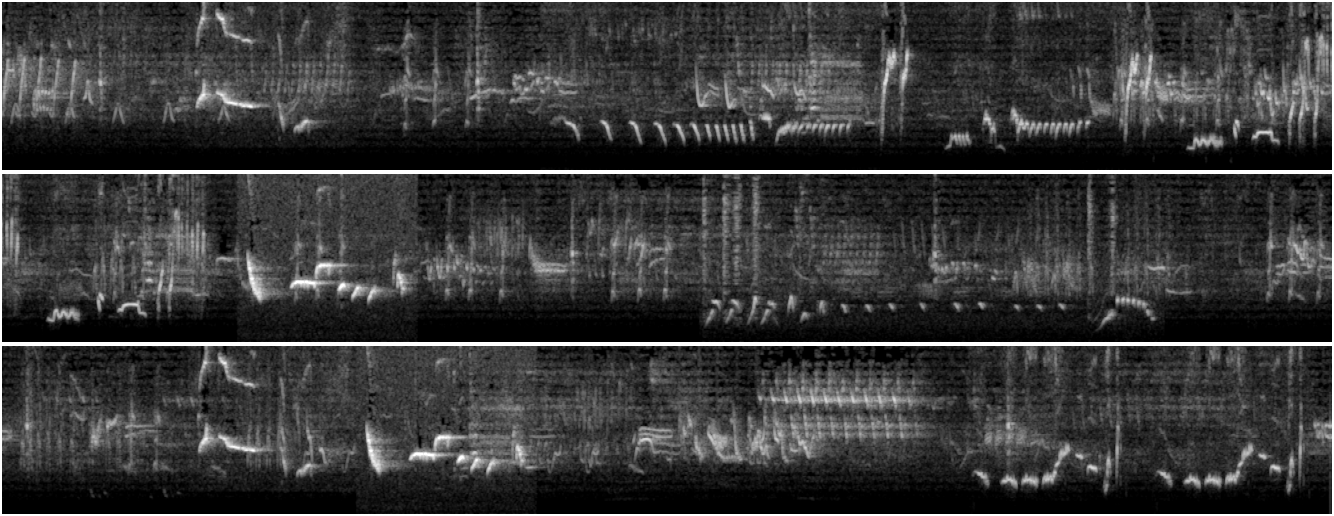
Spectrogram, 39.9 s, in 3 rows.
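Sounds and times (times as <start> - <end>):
faint hiss: 0.0 - 6.4, 15.0 - 17.5, 18.6 - 36.2
small birds chirping and trilling: 0.0 - 39.9.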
